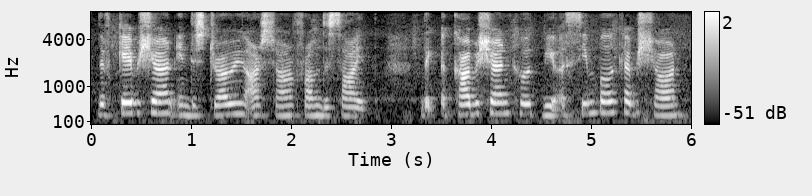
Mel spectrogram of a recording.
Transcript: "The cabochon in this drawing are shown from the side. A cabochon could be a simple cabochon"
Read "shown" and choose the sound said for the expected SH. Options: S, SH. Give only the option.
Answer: S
